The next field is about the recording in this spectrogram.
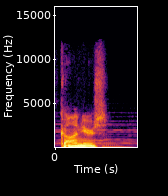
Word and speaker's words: Conyers: Did I say that right? Conyers, Georgia? – Yeah. Oh, it's Conyers.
